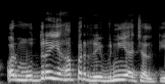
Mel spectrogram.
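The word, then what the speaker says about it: hryvnia: और मुद्रा यहां पर रिवनिया चलती है। भले एच से स्टार्ट हो रहा है, एच यहां पर साइलेंट है।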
